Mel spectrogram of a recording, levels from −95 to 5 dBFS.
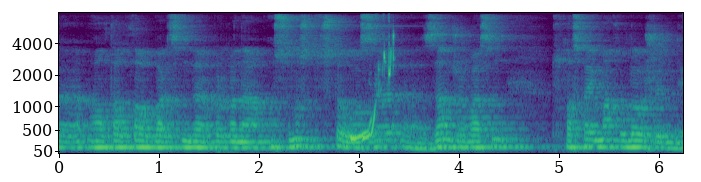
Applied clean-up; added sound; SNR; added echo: none; Gurgling; -3 dB; reverberation time 1.1 s.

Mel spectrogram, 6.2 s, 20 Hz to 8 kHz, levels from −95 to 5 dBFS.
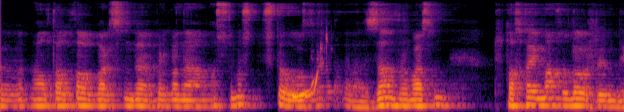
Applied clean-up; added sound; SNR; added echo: neural mask model DeepFilterNet 3.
